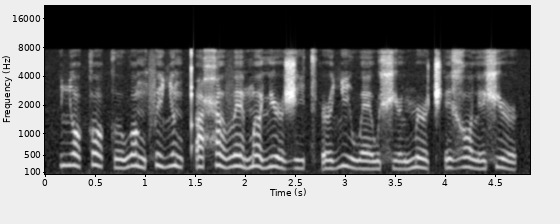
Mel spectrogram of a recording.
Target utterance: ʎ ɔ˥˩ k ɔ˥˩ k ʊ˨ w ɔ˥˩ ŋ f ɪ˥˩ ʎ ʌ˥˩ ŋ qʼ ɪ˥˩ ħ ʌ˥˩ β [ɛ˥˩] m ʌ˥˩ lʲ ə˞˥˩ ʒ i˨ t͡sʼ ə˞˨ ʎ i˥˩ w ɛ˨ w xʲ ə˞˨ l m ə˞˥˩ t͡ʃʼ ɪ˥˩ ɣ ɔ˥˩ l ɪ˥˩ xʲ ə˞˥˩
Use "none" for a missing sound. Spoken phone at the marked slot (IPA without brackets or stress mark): ɛ˥˩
